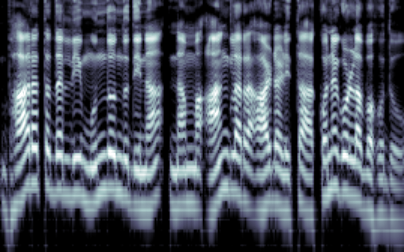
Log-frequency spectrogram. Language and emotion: Kannada, neutral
